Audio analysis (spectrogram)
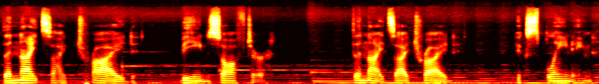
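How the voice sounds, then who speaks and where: A man playing a cold, embittered dark-fantasy villain in an ASMR monologue, speaking deliberately with heavy pauses. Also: low-pitched, fairly even intonation, gravelly, faint music behind, exaggerated voice. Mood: bitter, brooding.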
